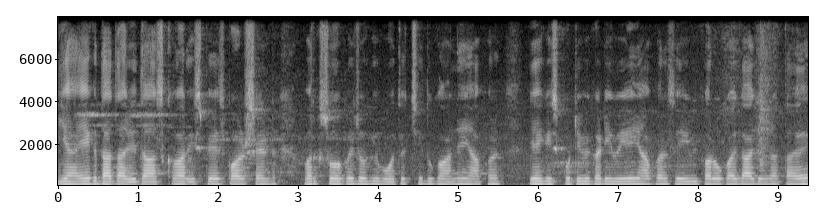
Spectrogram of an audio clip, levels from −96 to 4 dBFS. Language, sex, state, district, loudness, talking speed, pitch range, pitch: Hindi, male, Haryana, Rohtak, -20 LUFS, 205 wpm, 130-140 Hz, 135 Hz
